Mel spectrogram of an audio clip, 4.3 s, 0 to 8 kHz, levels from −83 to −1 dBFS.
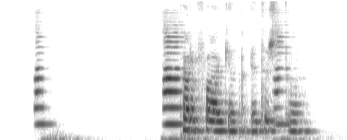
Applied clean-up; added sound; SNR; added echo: neural mask model DeepFilterNet 3.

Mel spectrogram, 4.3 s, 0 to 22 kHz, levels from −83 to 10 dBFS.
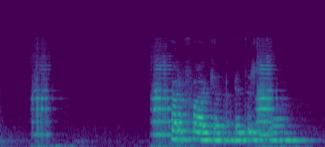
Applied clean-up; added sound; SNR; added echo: neural separator model SepFormer DNS4.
